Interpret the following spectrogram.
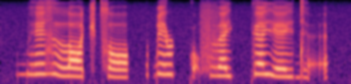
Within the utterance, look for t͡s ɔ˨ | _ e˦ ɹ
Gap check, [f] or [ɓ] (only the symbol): ɓ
